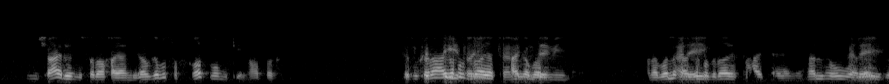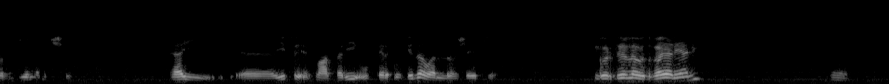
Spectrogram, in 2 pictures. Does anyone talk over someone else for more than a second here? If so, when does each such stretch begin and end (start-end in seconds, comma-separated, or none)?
4.0-5.5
